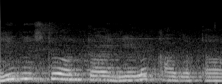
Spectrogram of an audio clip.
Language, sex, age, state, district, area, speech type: Kannada, male, 45-60, Karnataka, Kolar, rural, read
